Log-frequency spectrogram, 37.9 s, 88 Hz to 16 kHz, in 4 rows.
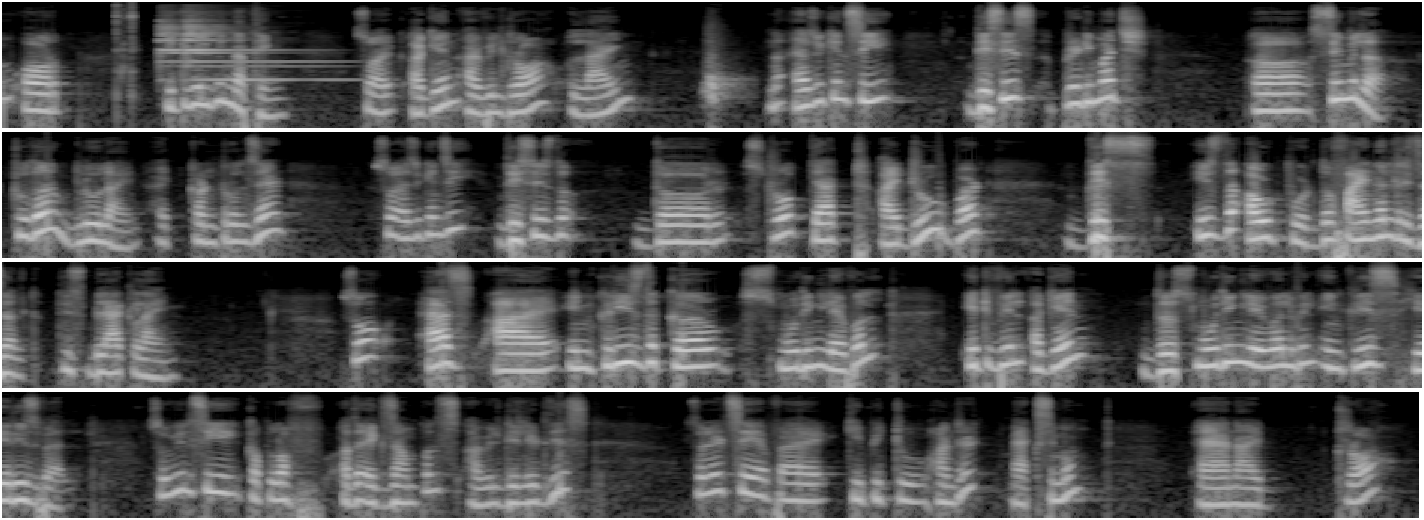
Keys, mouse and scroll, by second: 4.6-5.1 scroll up 1, 5.4-8.4 scroll down 1, 11.7-12.4 scroll up 1, 12.4-14.0 scroll down 1, 14.0-15.8 scroll up 1, 29.7-30.0 scroll down 1, 31.1 Delete, 35.0-35.8 scroll down 1, 35.8-37.1 scroll up 1.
